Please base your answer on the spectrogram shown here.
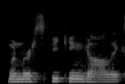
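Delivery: normal talking voice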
